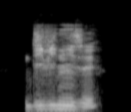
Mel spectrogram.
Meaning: to deify, to make divine
- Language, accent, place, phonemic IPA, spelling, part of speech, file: French, France, Lyon, /di.vi.ni.ze/, diviniser, verb, LL-Q150 (fra)-diviniser.wav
